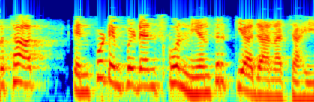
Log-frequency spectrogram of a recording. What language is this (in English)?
Hindi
